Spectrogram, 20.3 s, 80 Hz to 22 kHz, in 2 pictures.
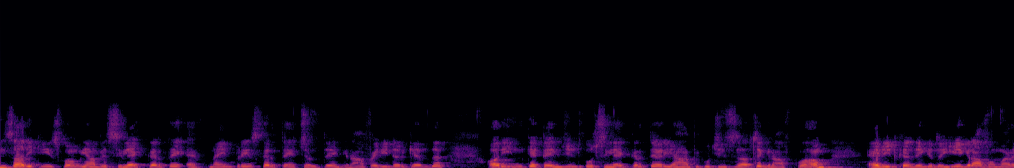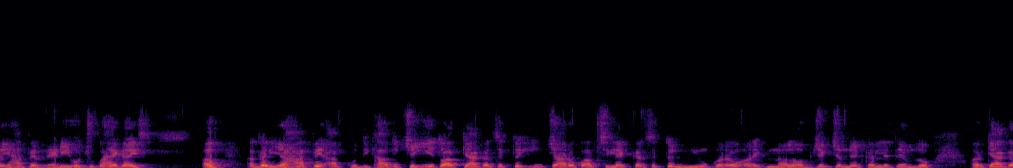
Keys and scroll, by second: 2.0 F9.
